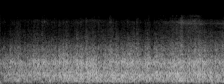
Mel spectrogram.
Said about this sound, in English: I don't know fucking how long this rain's going to be. If it is an hour, which I hope it's not, I don't know. I like rain when I'm doing nothing, not when I'm trying to fucking work out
